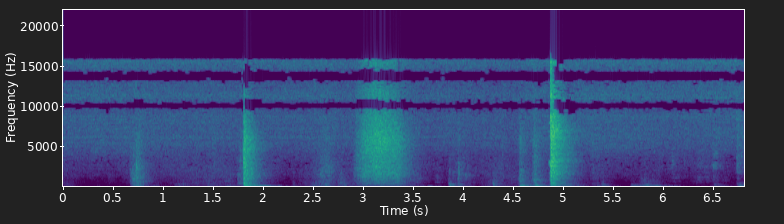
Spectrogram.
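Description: Sharp knocks and clicks of a kitchen cupboard and a front-loading washing machine being handled, with a rustle partway through from laundry being moved in the drum; a cupboard door under the sink is pulled open with clicks about five seconds in.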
